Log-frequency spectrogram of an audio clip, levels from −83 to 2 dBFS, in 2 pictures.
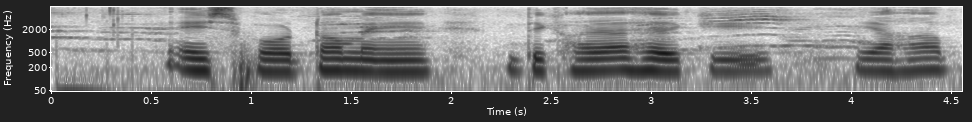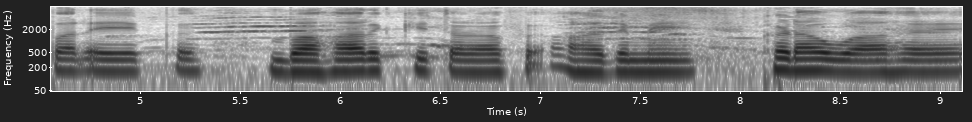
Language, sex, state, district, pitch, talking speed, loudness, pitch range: Hindi, male, Haryana, Charkhi Dadri, 160 Hz, 105 wpm, -17 LUFS, 150-165 Hz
